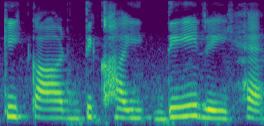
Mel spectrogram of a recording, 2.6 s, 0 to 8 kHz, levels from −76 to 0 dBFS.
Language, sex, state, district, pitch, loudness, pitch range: Hindi, female, Punjab, Fazilka, 205 Hz, -13 LUFS, 195-230 Hz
